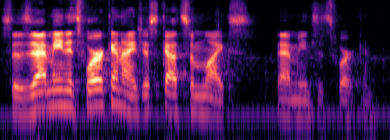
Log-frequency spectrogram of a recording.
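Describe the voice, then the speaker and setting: A man's voice: medium pitch, expressive, quick pace, sharp tone. A man hosting a live stream in casual, joking banter, talking through a face mask. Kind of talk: casual chat.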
